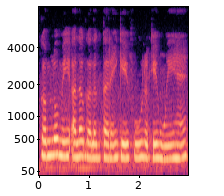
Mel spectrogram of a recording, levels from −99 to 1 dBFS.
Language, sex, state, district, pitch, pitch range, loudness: Hindi, female, Punjab, Fazilka, 215 Hz, 210-230 Hz, -12 LUFS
